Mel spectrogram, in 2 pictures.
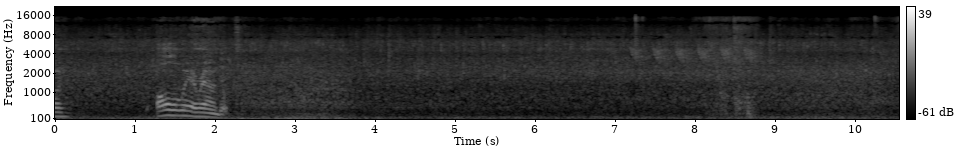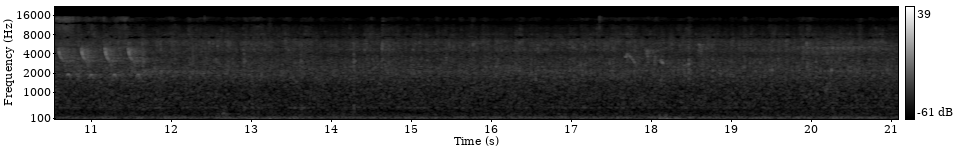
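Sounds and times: small bird chirping: 0:07.2 - 0:08.8, 0:10.6 - 0:11.8.

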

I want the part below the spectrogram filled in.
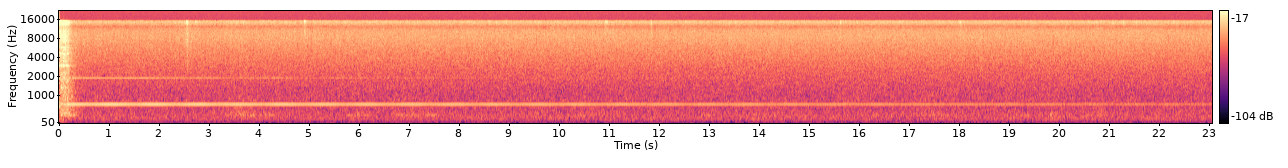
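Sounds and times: faint steady pure tone: 0:00.0 - 0:23.0.

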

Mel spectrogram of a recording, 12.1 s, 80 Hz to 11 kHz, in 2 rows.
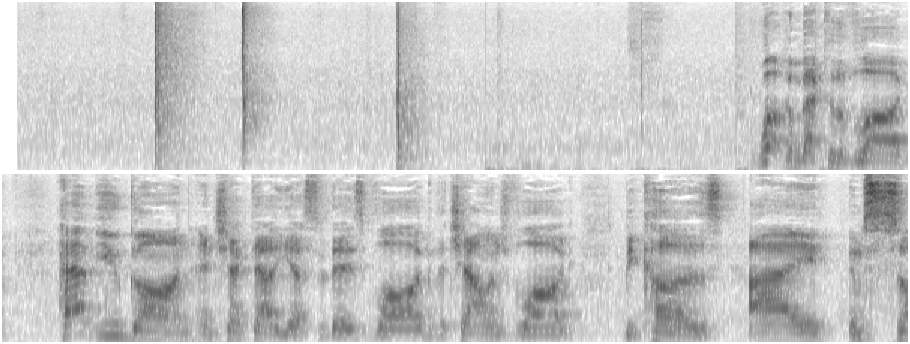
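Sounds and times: knocks on wooden tabletop: 0:02.6 - 0:02.9.

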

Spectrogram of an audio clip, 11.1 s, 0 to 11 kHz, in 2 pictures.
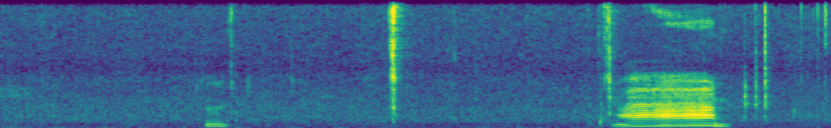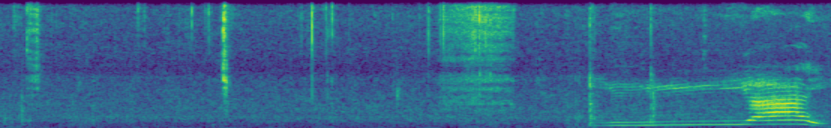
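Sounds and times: clicks and crackles of peeling fruit: 0:01.3 - 0:02.8, 0:03.9 - 0:04.2, 0:04.9 - 0:10.4.

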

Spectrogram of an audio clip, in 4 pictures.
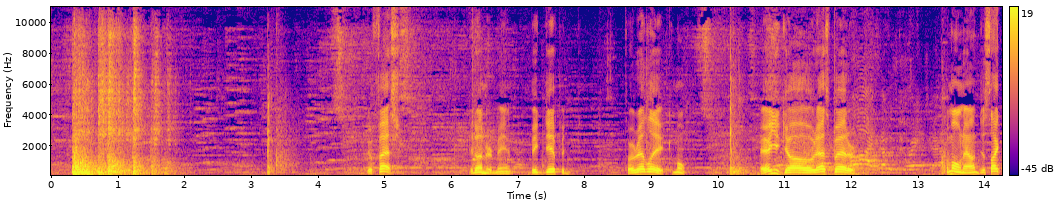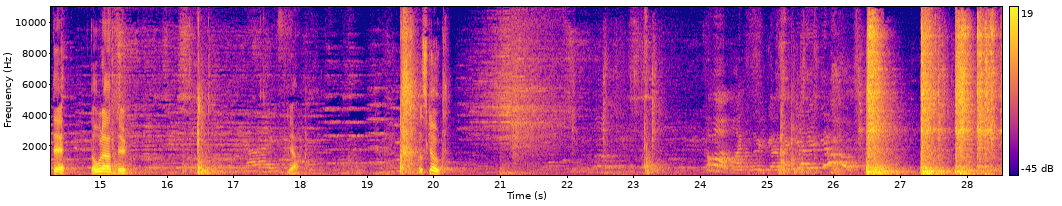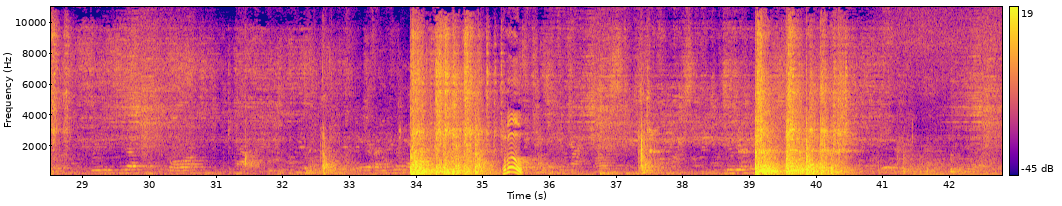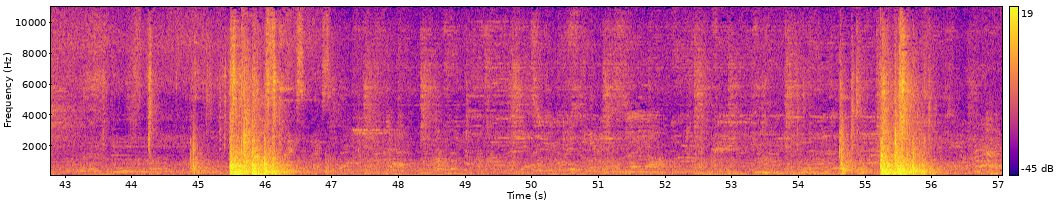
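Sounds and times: background music: 0:00.0 - 0:57.0
barbell crashing onto blocks: 0:00.3 - 0:01.8.

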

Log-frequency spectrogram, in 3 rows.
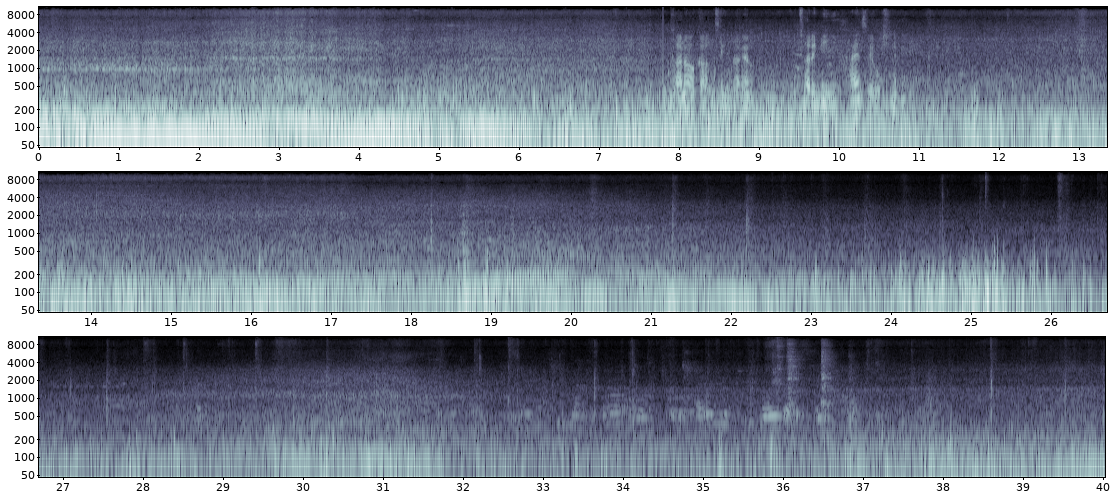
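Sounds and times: vehicles passing with low rumble: 0:00.0 - 0:40.0.

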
